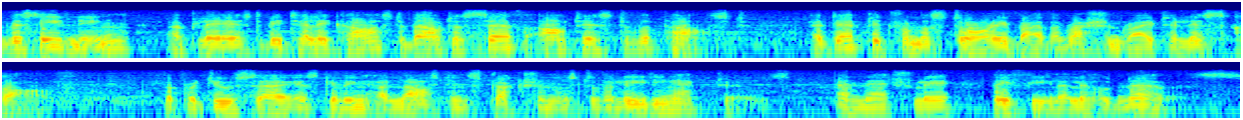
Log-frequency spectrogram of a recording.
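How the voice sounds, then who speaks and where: Music plays behind a man whose medium-pitched voice swings very widely in pitch. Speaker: newsreel presenter. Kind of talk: newsreel narration.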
